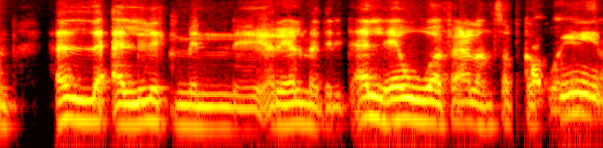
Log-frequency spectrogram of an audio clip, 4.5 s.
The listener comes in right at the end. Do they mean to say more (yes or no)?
yes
